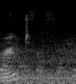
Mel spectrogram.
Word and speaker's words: route: doesn't have uh or route if you say it if you're usually in the United States unless you guys say it like route instead of root. We pronounce it like a vegetable here.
